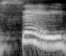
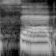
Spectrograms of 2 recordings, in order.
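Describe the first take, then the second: First: The vowel is long, like 'sade'. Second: The vowel is short, like 'sed'. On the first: "you say sade and you're like, hmm" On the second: "the word said"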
